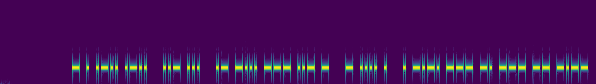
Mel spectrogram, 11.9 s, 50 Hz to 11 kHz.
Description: Morse code, heard as a keyed tone, about 25 wpm, 700 Hz. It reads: TELL US ABOUT THE ECONOMY
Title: Sentences from Top 1000 Words - Review Part 3 - 25wpm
